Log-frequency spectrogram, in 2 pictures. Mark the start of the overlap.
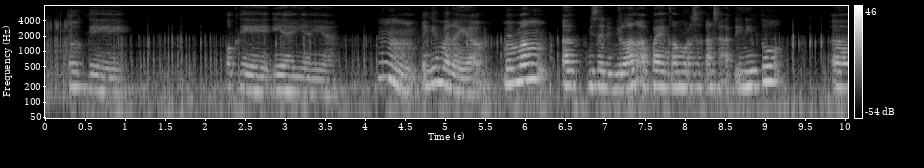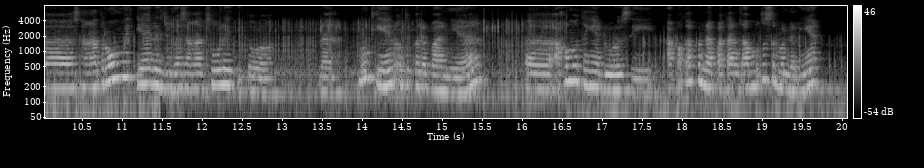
none

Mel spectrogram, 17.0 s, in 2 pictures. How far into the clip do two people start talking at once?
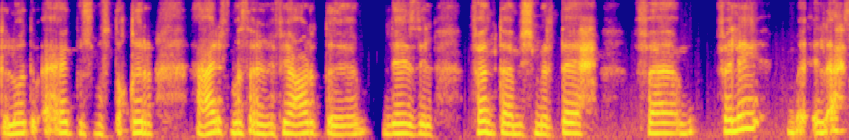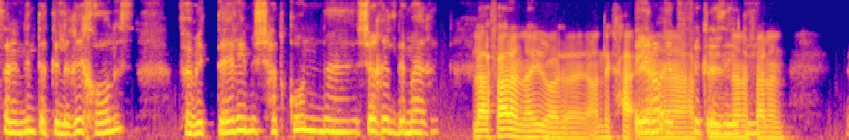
15 s

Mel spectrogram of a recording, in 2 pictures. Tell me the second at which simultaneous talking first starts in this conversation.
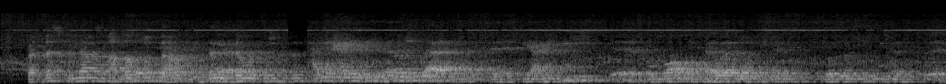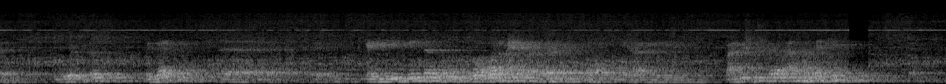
1 s

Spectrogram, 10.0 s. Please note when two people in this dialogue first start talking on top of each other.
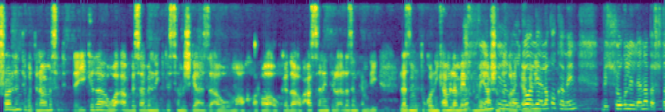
7 s

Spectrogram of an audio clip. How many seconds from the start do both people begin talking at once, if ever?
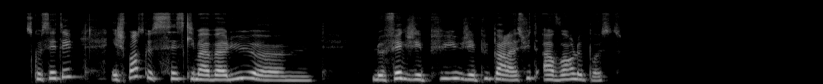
none

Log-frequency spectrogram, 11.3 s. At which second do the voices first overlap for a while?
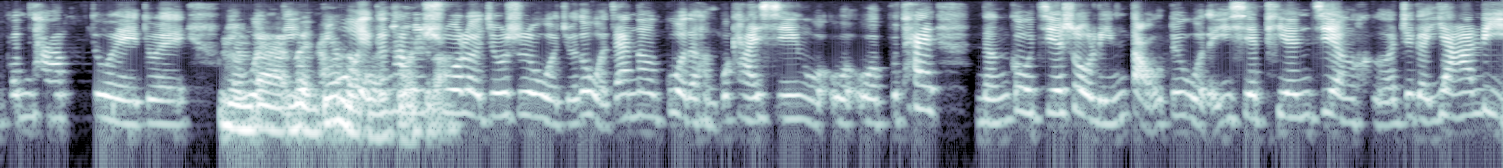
2 s

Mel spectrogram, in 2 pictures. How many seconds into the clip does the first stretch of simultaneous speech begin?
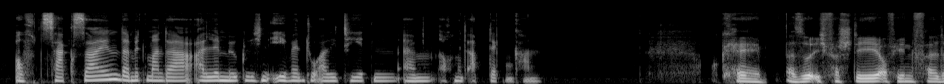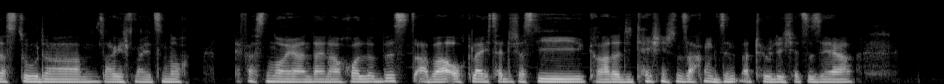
none

